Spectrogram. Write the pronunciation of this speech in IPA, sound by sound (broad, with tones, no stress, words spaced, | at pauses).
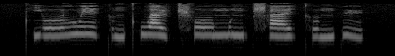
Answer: t̪ʰjo˧˥ʊ̯ lwe˥˩ɪ̯kɤ˩ŋt̪ʰwa˥˩ɪ̯ ʈ͡ʂʰo˥ʊ̯mʊ˥ŋ ʈ͡ʂʰa˥ɪ̯ kʰʊ˧˥ŋpy˥˩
